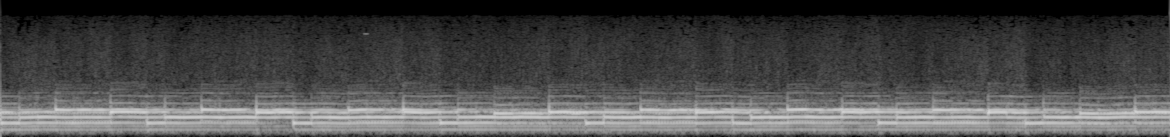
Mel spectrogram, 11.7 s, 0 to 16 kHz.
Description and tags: Vintage Synth 1 [82bpm] [A Sharp Min]
82, aesthetic, analog, bpm, synth, vaporwave, vintage, vinyl, wiggly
